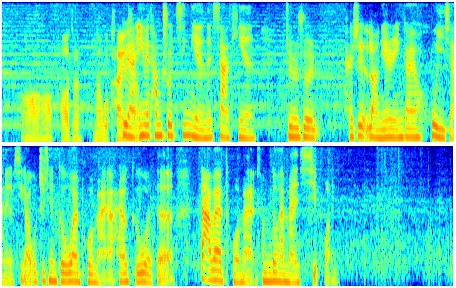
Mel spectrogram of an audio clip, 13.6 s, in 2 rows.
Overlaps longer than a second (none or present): none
